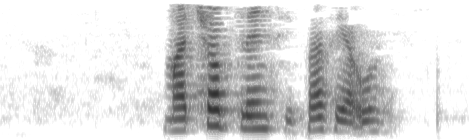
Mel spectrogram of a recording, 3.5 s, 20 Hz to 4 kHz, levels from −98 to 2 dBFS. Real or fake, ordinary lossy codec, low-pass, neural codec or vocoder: real; MP3, 16 kbps; 3.6 kHz; none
